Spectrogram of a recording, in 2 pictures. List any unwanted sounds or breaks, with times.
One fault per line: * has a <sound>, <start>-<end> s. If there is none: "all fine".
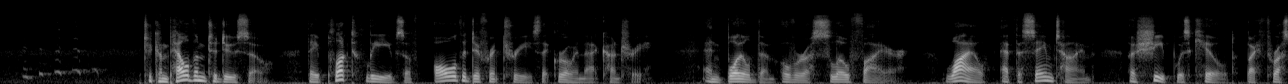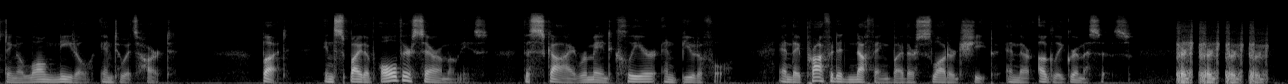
* has a laugh, 0.2-1.1 s
* has a laugh, 24.6-25.6 s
